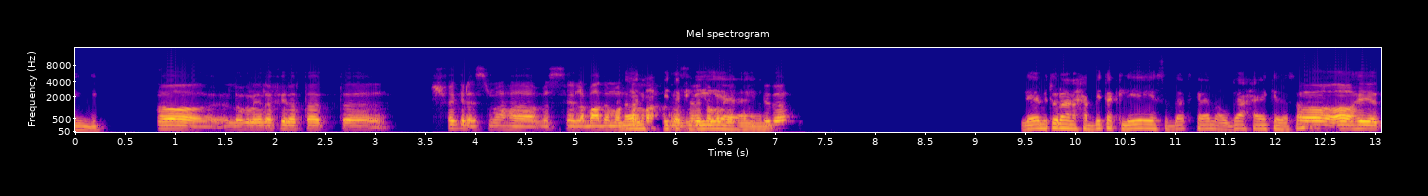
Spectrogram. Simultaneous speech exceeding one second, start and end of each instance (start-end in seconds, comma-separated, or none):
5.4-6.9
